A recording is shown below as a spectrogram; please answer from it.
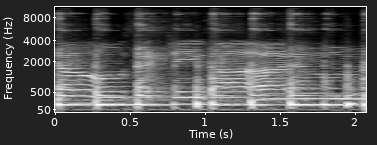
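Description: A man singing a devotional chant and playing a hand-held frame drum, about four strokes a second, over a steady drone.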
